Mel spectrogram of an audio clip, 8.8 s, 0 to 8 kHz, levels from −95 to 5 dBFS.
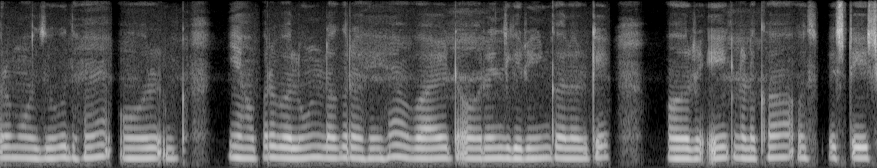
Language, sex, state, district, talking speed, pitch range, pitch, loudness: Hindi, female, Odisha, Sambalpur, 145 wpm, 180-190 Hz, 185 Hz, -20 LUFS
